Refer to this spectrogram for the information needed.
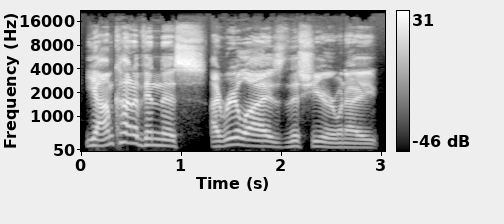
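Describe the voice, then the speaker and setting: A man hosting a casual podcast with a bright, forceful voice, laughing easily through loose chat. The sound is dry and close, with no room around it. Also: on the high side, animated, normal speed, smooth, dry recording. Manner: loose, joking, laughs often. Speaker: podcast host.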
